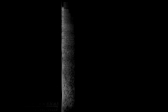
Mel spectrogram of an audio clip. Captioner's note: clap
